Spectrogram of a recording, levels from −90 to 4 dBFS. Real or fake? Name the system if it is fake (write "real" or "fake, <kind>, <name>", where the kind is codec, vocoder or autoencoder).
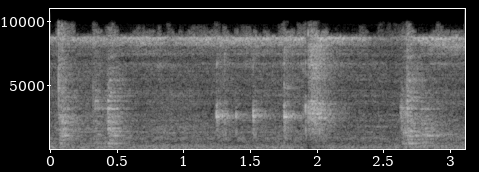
fake, vocoder, BigVGAN v2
